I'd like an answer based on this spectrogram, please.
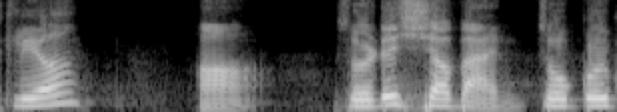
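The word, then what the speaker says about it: shebang: okay is this clear ah so it is shabang so pronounce sh bang is what basically you will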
